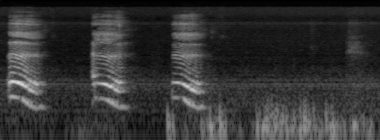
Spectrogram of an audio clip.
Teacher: The tip of your tongue touches the roof of your mouth, just behind the top teeth. The air passes the side of your tongue, and there should be voicing on your throat. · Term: L sound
